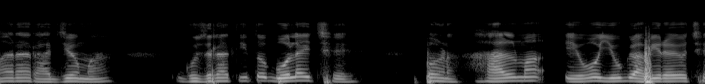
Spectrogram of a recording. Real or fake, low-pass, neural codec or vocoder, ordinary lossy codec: real; none; none; none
